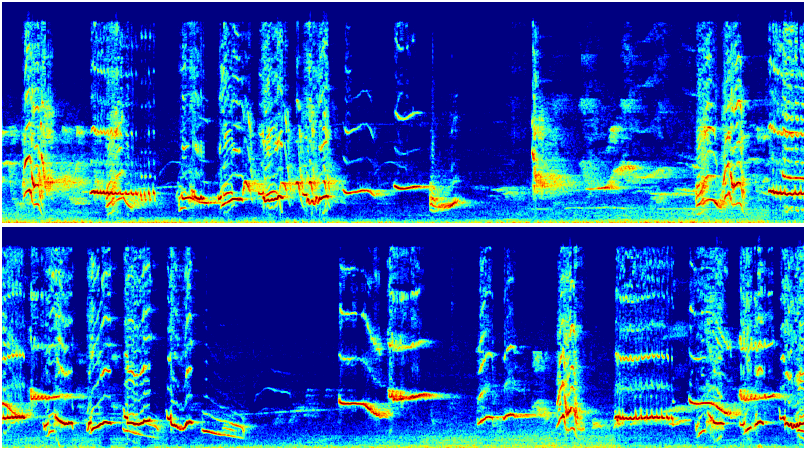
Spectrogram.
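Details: Clear oriental magpie-robin song with rough, harsh filler notes, used to rouse a quiet magpie-robin; bright whistles and slurred phrases alternate with buzzy squawks and quick chattering bursts.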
